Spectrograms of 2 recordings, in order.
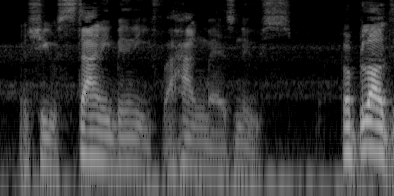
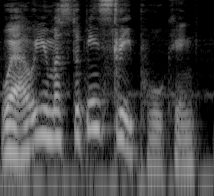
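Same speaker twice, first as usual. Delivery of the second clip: Twilight gently teasing; 9 semitones higher, 6 dB louder than usual. A narrator's reading. Twilight reassures Spike.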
